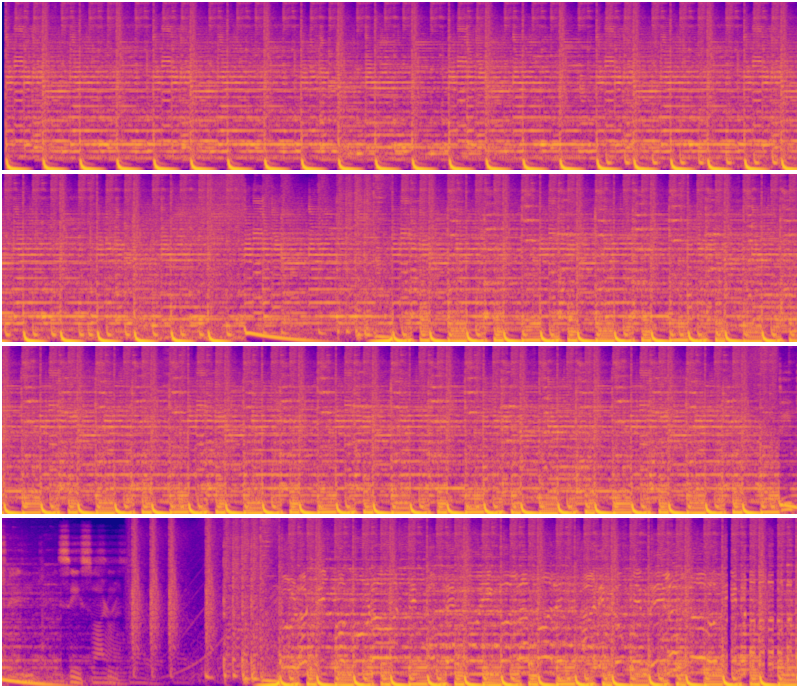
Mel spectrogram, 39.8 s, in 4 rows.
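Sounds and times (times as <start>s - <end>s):
remix music: 0.0s - 39.7s.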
